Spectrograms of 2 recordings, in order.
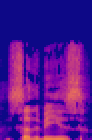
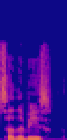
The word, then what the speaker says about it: Sotheby's: All the hosts were holding gloves because I guess Sotheby's, that's how you pronounce it, right? Sotheby's? – Yep.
